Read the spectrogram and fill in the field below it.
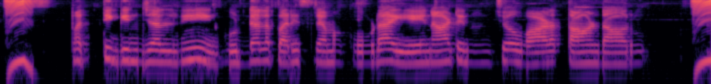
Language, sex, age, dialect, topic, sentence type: Telugu, female, 36-40, Southern, agriculture, statement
